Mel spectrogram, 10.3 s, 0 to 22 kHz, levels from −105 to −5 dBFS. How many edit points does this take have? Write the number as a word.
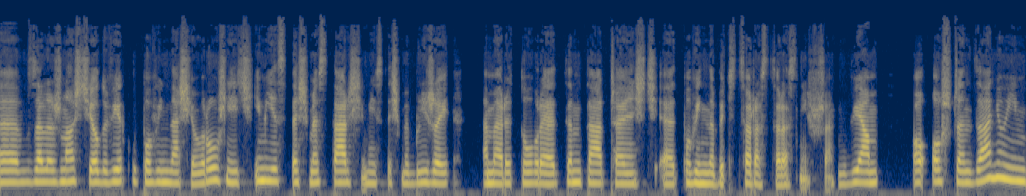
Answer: two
